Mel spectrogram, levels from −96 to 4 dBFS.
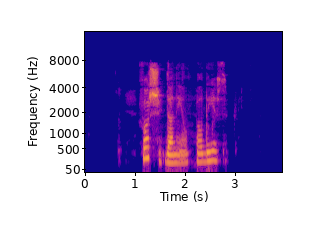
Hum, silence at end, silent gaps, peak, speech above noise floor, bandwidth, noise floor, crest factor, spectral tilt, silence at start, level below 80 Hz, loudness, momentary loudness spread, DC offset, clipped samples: none; 1.25 s; none; -8 dBFS; 44 dB; 8 kHz; -68 dBFS; 20 dB; -3.5 dB/octave; 1.15 s; -70 dBFS; -23 LUFS; 13 LU; under 0.1%; under 0.1%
